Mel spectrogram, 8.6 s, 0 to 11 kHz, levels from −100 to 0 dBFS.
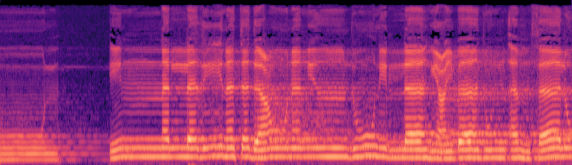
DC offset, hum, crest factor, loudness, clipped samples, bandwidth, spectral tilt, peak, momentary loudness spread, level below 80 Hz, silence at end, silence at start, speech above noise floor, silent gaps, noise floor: under 0.1%; none; 16 dB; -19 LUFS; under 0.1%; 10 kHz; -5.5 dB/octave; -4 dBFS; 10 LU; -56 dBFS; 0 s; 0 s; 25 dB; none; -43 dBFS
